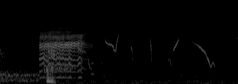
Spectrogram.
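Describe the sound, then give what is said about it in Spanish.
A goat gives a single short, wavering bleat, followed by a few faint, quick high chirps in otherwise quiet surroundings. “Perdonad un momento, que voy a llevarle esta hierba fresca a Cuerno Gris. ¿A quién? A la cabra.”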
